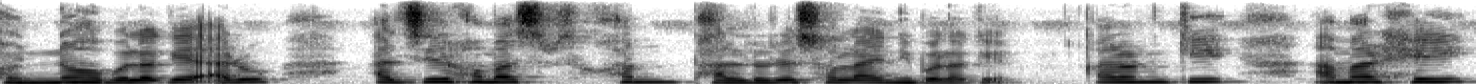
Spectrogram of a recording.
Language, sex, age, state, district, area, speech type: Assamese, female, 18-30, Assam, Goalpara, urban, spontaneous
